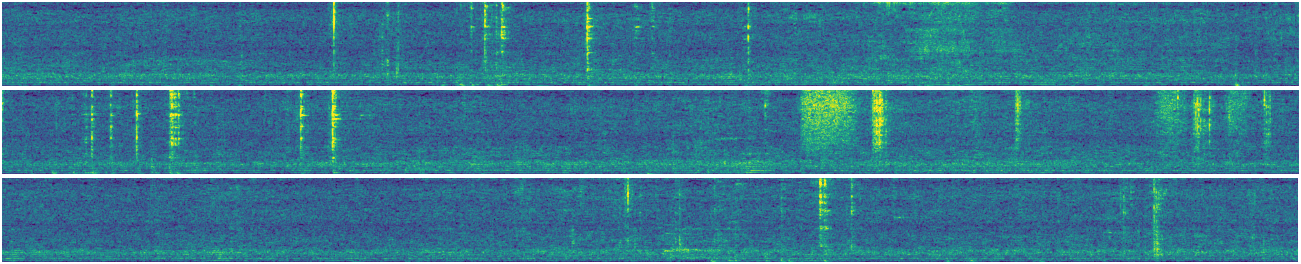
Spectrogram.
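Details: Colony of honey bees getting ready for winter at a Korean apiary; continuous mellow hum of many bees throughout, with scattered light taps and rustling clicks from work around the hive.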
